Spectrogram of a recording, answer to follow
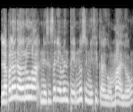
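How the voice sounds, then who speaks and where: A woman speaks at a fairly quick pace. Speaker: doctor training in psychiatry, YouTuber. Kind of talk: educational video monologue. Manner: casual, with many fillers.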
